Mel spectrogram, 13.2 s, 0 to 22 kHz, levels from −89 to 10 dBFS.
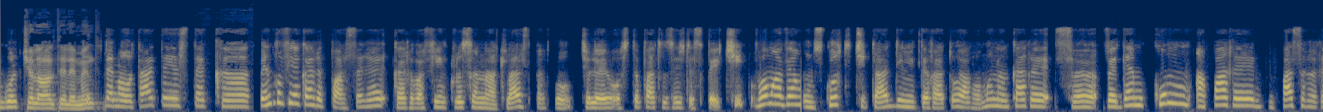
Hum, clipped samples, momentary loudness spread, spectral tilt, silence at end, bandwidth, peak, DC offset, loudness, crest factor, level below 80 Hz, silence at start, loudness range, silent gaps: none; under 0.1%; 5 LU; -5 dB/octave; 0.05 s; 9.2 kHz; -2 dBFS; under 0.1%; -17 LUFS; 14 dB; -62 dBFS; 0 s; 2 LU; none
